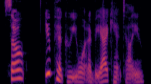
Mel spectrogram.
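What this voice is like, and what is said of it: Passive-aggressive tone of voice. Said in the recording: “the passive-aggressive way my voice is going.”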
